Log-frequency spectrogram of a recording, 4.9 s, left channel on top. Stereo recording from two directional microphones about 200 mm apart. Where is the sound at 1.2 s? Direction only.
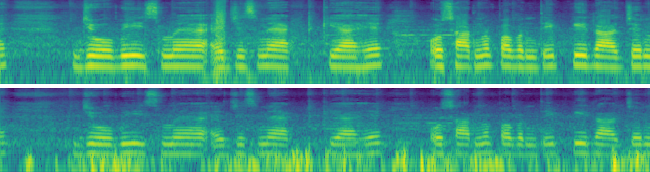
25° left (ahead or behind).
